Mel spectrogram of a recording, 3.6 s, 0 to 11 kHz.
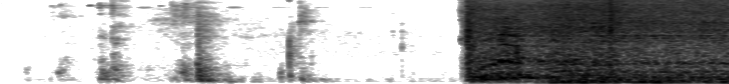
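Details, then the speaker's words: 1966 Plymouth Fury II after charging-system work and tinkering: a few short sounds, then the engine catches at once and settles into a strong, clean, even idle. Normal cold start. "Oh, she started up like a dream. Give her a little throttle."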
